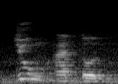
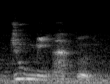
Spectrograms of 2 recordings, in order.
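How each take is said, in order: First: The m is followed by no vowel. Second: The m is followed by an i vowel.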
